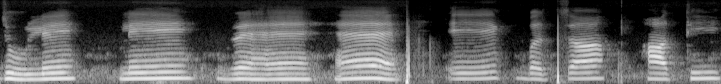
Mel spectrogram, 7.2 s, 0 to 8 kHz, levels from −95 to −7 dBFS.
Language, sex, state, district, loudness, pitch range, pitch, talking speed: Hindi, female, Punjab, Fazilka, -20 LUFS, 195-215 Hz, 205 Hz, 60 wpm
